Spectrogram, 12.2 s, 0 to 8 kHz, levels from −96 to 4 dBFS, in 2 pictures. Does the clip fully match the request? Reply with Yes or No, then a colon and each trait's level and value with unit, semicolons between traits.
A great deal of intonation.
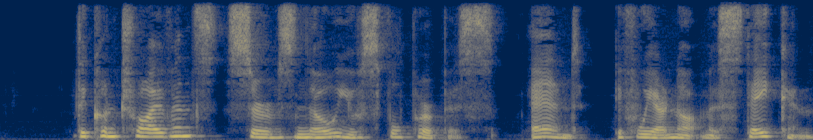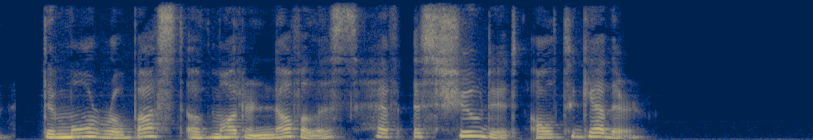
No: average, 4.1 semitones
